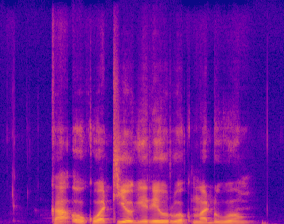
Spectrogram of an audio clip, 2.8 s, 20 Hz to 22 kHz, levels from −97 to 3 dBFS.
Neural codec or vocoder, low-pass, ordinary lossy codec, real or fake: codec, 44.1 kHz, 7.8 kbps, DAC; none; none; fake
